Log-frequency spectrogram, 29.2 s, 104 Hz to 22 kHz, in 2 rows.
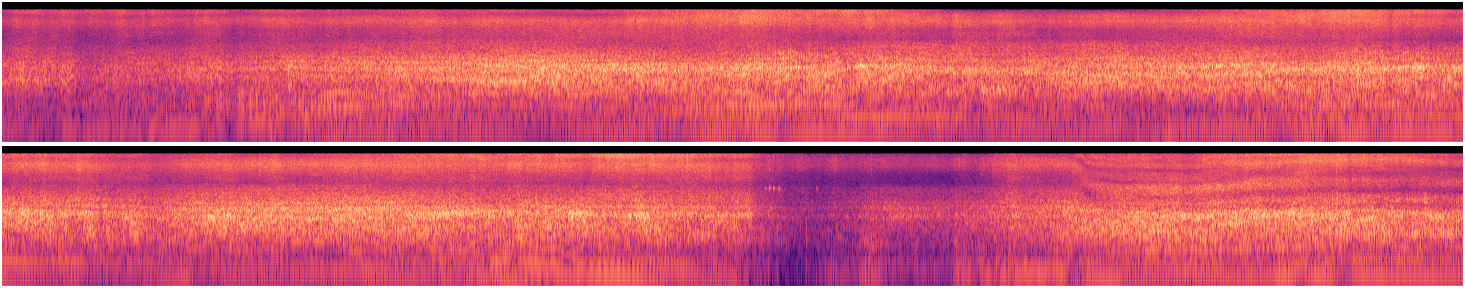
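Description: Mercedes-Benz 190 engine held at high revs with the wheels spinning as the car drifts in circles through snow and slush, with a hiss of tyres and thrown slush. About twenty seconds in the revs fall away and the sound drops, then the revs climb again a few seconds later as the car passes close by.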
